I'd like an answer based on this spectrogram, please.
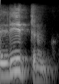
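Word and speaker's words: λύτρον: Na verdade, a pronúncia é litron, fazendo o destaque.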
